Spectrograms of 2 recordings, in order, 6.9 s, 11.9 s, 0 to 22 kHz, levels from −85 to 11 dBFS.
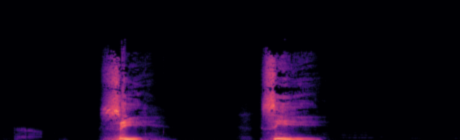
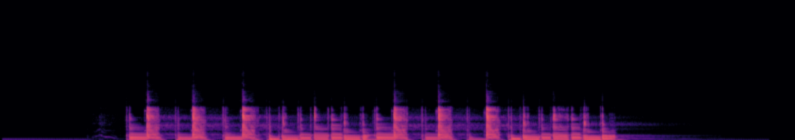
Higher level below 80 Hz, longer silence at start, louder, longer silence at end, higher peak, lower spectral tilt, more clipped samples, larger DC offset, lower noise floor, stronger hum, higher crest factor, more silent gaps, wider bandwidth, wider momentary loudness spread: second, -56 dBFS vs -50 dBFS; second, 1.55 s vs 1.9 s; first, -14 LUFS vs -25 LUFS; second, 2.2 s vs 2.6 s; about the same, -2 dBFS vs 0 dBFS; second, -4 dB/octave vs -5.5 dB/octave; neither; neither; first, -86 dBFS vs -77 dBFS; first, 60 Hz at -45 dBFS vs none; second, 20 dB vs 28 dB; neither; first, 14.5 kHz vs 8.2 kHz; first, 21 LU vs 11 LU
